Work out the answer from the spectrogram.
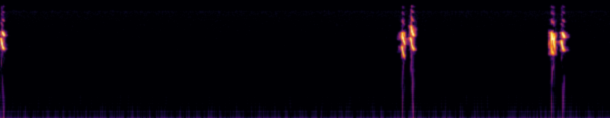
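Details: Song of a common linnet, given as isolated clipped double notes, bright and high, with about four seconds of quiet before two quick bursts near the end.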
